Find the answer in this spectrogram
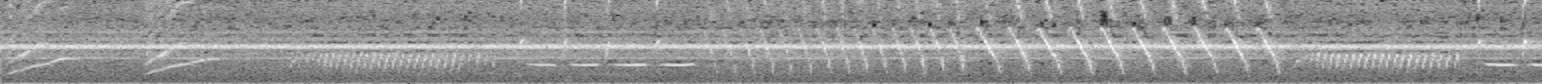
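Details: Belgian canary song mixing downslurred whistles, buzzy rolls, short level notes, and a rapid burst of descending slurs repeated about three times a second.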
